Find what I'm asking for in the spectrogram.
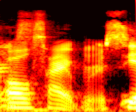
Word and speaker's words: Alzheimer's: Alzheimer's, yes.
